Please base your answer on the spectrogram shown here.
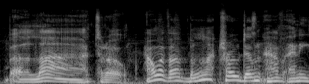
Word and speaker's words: Balatro: It is a dangerously addictive little digital gem, and it's very fun to say it like how Brad Pitt says Gorlami in Inglourious Bastards. Balatro.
